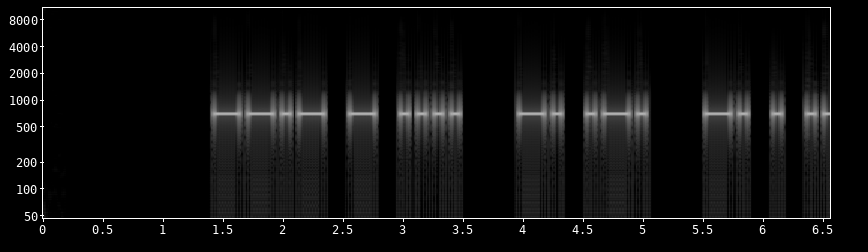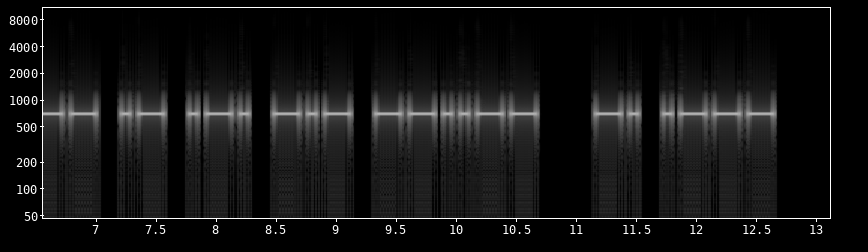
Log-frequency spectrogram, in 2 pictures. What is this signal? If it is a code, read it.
Morse code, heard as a keyed tone, about 17 wpm, 700 Hz. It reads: QTH NR NEWARK, NJ
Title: Practice QSO - Exchange 1 - Beginning - 17wpm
